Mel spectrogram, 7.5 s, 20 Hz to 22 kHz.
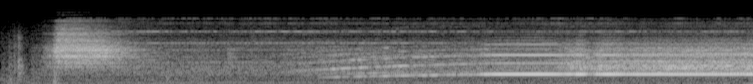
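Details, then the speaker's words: Model Intermountain Tier 4 GEVO locomotive, ESU sound decoder with two new TDS small cube speakers replacing the crackly factory pair to fix shell rattle; clean diesel start-up and horn-like drone at about factory volume, no crackle or rattle. "so it seems like it's about the same volume as uh what the factory uh setup was that was in there"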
